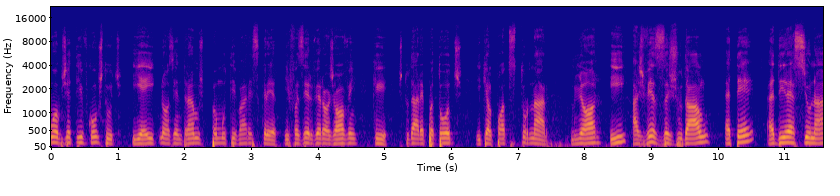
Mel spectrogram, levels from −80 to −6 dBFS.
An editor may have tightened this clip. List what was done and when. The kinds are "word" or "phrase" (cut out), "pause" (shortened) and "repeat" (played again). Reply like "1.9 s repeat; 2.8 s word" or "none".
1.2 s pause; 3.4 s pause; 8.3 s pause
